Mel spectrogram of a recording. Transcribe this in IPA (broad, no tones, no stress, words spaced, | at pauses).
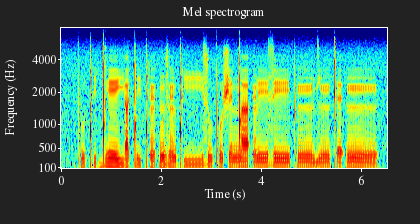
pʼuǃʰiɡ͡ǃeː jaǃiǃʰɛ̃ʔũ zɛ̃ǃʼiː zupʼoʃɛŋ͡ǃa ʔɛ̃ɾeːzeː pʰẽːdʲẽːkʰɛʔẽː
